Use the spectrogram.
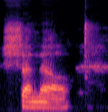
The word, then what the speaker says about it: Chanel: too Chanel okay my mother means and they pronounce it shadow but it's Chanel so Chanel it decided at some point to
